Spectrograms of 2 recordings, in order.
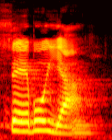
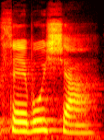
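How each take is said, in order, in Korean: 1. LL은 y 소리로 나요. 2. LL은 sh 소리로 나요. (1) "스페인에서는 세보야" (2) "아르헨티나, 칠레 쪽은 세보샤"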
